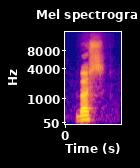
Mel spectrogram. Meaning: 1. boss (leader) 2. boss (challenging enemy in a video game)
- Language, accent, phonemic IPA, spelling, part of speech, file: French, France, /bɔs/, boss, noun, LL-Q150 (fra)-boss.wav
